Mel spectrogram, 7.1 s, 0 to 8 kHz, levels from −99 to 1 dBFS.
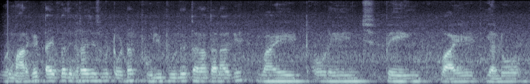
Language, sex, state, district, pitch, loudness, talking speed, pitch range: Hindi, male, Bihar, Samastipur, 110 Hz, -23 LUFS, 170 wpm, 105-125 Hz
